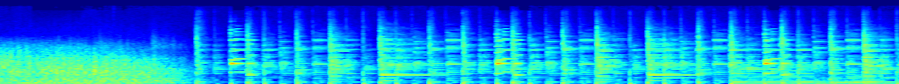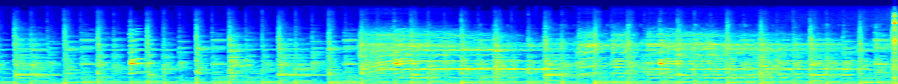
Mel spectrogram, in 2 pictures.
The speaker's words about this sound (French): la musique qu'on va entendre, Franz-Olivier Gisbert, devinez ce que c'est, …, par …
